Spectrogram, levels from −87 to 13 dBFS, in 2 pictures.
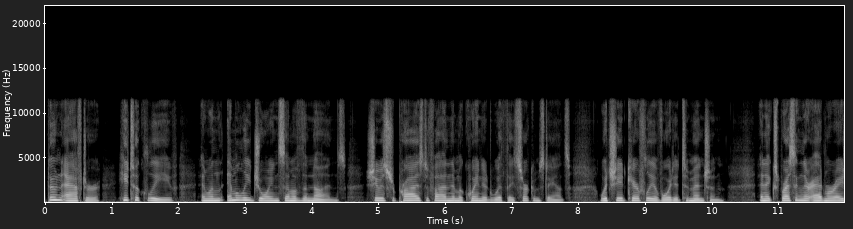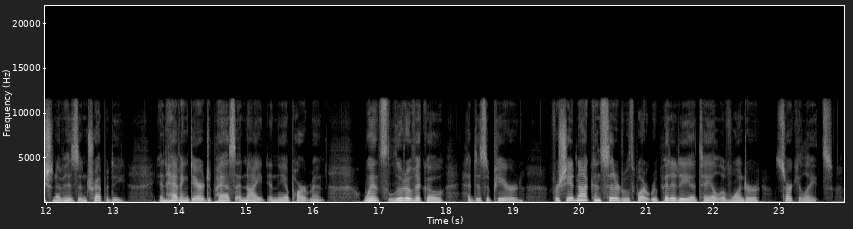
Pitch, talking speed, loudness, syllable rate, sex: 195 Hz, 160 wpm, -19 LUFS, 5.6 syllables/s, female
